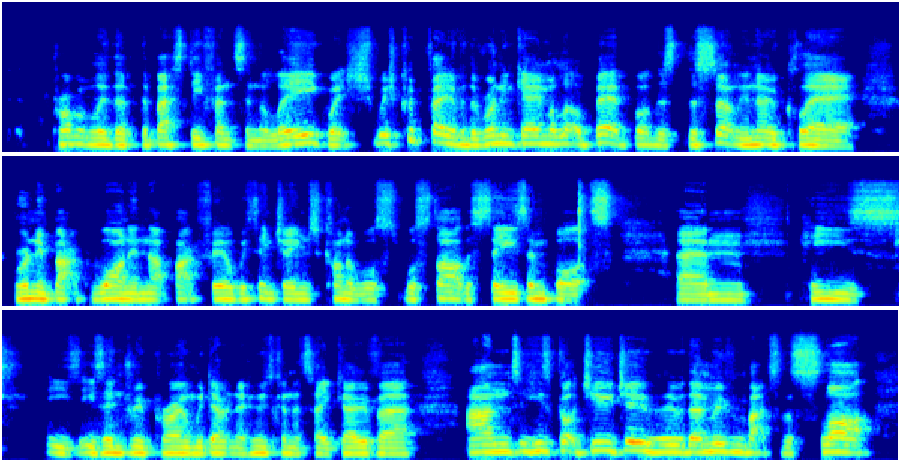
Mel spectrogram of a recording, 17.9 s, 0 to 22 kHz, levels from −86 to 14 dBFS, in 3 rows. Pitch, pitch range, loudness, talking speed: 140 Hz, 130-155 Hz, -26 LUFS, 215 wpm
